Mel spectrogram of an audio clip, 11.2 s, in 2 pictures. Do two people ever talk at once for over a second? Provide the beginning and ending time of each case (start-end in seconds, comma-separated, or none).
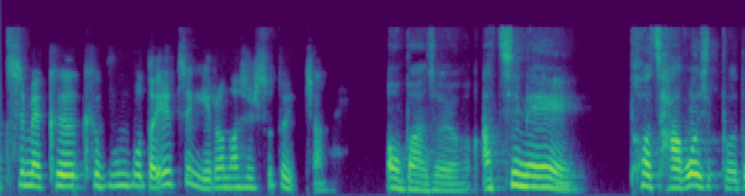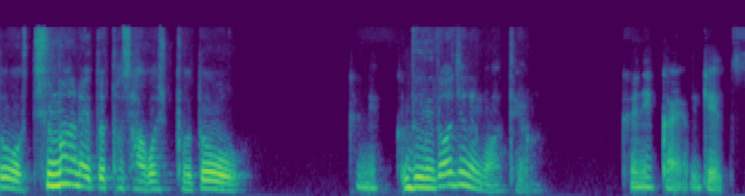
none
